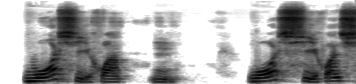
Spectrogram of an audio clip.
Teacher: video 我 and the 喜 they both are the third tones when they come together the first character the pronunciation of the first character will change into the second tone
